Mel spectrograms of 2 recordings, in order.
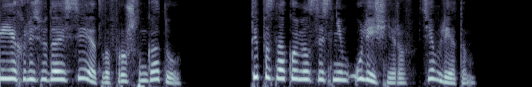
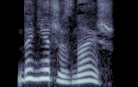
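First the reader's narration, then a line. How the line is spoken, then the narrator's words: Soft. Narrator (Russian): мягко произнесла Апал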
